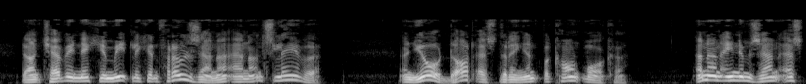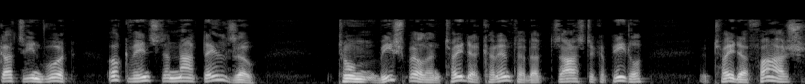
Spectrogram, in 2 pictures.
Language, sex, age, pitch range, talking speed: English, male, 60-79, 110-155 Hz, 140 wpm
